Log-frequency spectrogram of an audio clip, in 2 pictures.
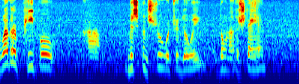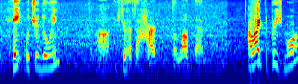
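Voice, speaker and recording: There is noticeable background noise behind this man. He speaks with an American accent at a moderate pace. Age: 70s. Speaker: street preacher and part-time salesman. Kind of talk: casual interview answer.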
